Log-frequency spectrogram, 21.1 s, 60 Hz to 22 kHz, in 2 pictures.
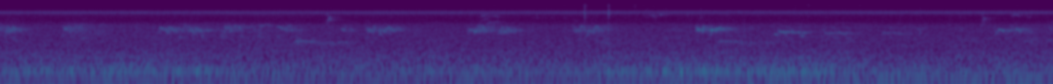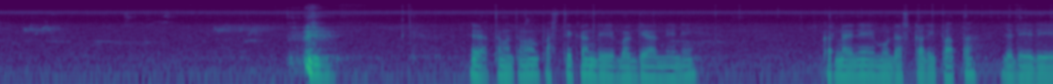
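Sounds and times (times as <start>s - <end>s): small birds chirping: 0.0s - 21.0s
light clicks: 5.8s - 6.2s.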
